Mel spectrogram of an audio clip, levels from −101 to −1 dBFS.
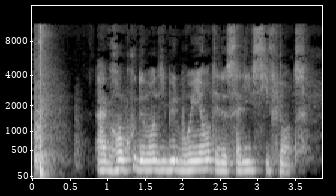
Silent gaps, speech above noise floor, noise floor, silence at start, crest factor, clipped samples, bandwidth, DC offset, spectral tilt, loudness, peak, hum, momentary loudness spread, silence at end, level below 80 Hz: none; 33 dB; -53 dBFS; 0.05 s; 20 dB; under 0.1%; 11.5 kHz; under 0.1%; -6 dB/octave; -20 LUFS; 0 dBFS; none; 11 LU; 0.2 s; -44 dBFS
